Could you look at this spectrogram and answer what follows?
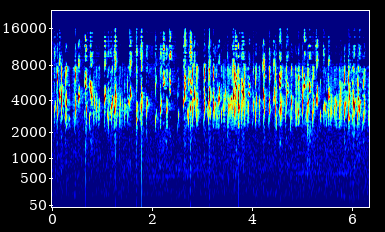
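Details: Goldfinch singing, used as motivation for a goldfinch: bursts of rapid tinkling twitters and buzzy trills separated by brief pauses, with sharp clicks scattered through.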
